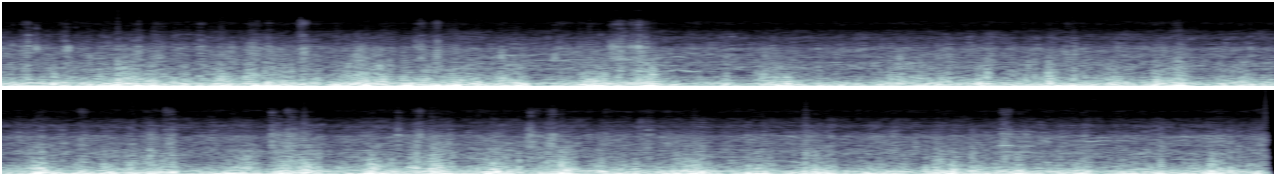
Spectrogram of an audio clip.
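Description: Loud, steady wind rumble buffeting the microphone of a bike-mounted camera as the bicycle rides along the road.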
